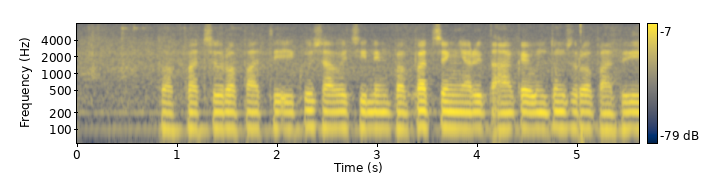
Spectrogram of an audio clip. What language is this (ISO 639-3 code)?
jav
